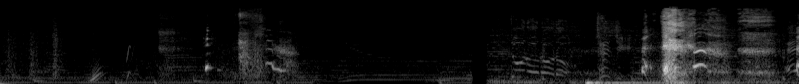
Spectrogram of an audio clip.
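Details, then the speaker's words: A sharp, explosive sneeze after a gasp, with game sounds, music and speech in the background, from a person sneezing while playing a video game. "Oh fuck. I just sneezed. A laughing stock."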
